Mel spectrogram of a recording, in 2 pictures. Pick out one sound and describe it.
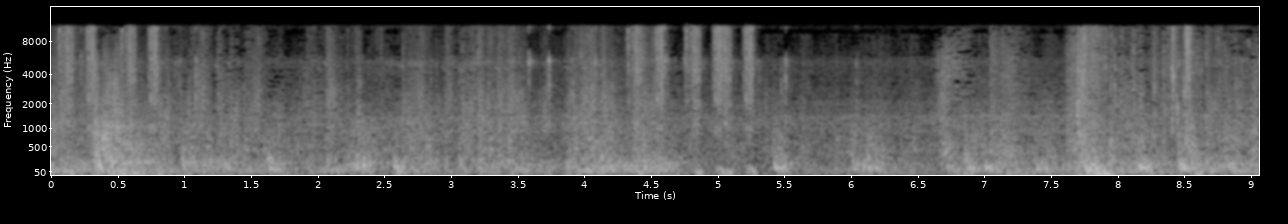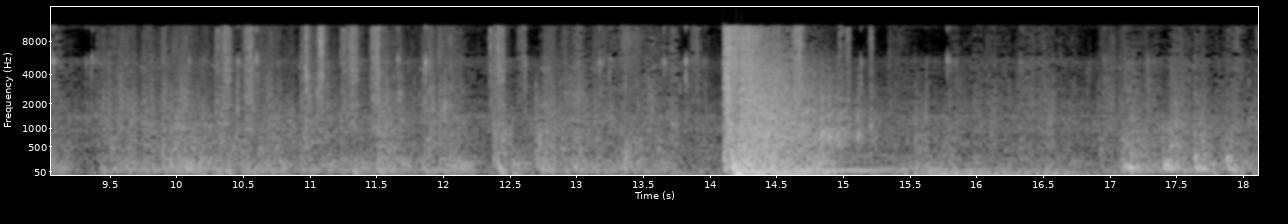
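Building pieces snap into place with quick, sharp clicks.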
